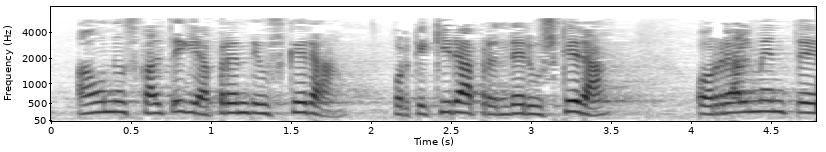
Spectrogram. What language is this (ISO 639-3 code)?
spa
